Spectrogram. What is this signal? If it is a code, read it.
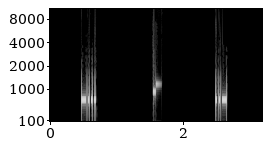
Morse code, heard as a keyed tone, about 51 wpm, 700 Hz. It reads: B U
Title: Single Letters 50wpm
